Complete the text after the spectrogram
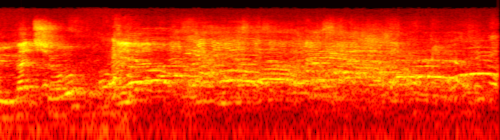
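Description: A young man speaks with animation into a microphone, heard through loudspeakers in a large hall.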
